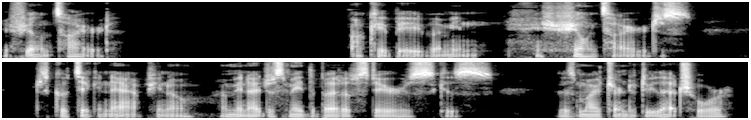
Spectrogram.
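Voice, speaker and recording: Deep, gravelly young gamer boyfriend, played by a man. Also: big pitch swings, no room sound, full character voice. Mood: soft, reluctant, affectionate. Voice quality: deep, gravelly, breathy murmur at times. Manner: halting, sighing, slangy. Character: young gamer boyfriend, reluctant but affectionate. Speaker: voice actor in boyfriend roleplay audio. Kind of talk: ASMR boyfriend roleplay, casual chat.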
